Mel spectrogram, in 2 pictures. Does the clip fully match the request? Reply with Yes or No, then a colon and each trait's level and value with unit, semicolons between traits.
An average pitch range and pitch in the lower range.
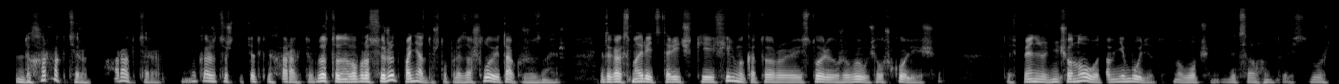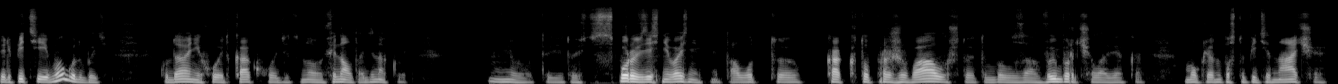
Yes: average, 3.0 semitones; low, 110 Hz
